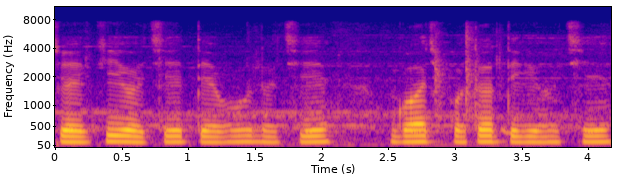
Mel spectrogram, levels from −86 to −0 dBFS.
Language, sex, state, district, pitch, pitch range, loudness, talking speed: Odia, male, Odisha, Sambalpur, 135 Hz, 130-135 Hz, -18 LUFS, 115 wpm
